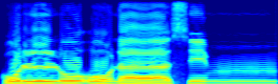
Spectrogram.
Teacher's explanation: maka tanwinnya dimasukkan ke huruf mim sambil ditahan. Kullu unasim, awalnya kullu unasin mashrabahum, tapi karena bertemu mim, tanwinnya dimasukkan ke huruf mim.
